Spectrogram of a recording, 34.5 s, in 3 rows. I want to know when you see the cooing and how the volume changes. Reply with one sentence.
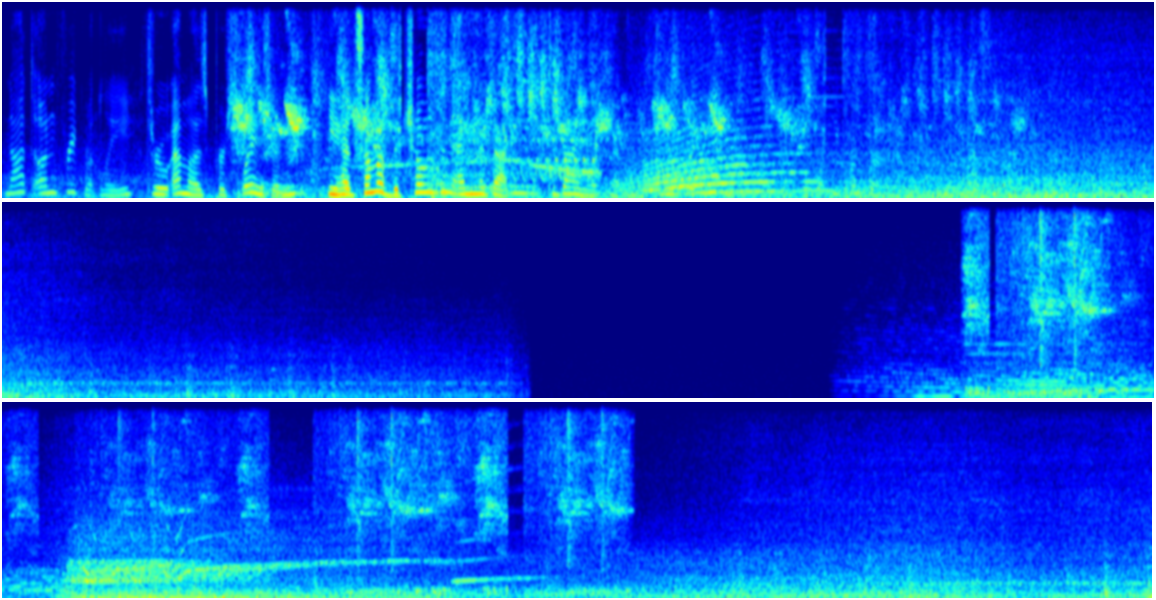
The cooing can be heard from 2.2 to 10.3 s, getting quieter; and from 21.1 to 29.4 s, getting quieter then louder.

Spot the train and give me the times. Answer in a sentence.
The train can be heard from 0.0 to 16.8 s and from 23.4 to 34.5 s.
